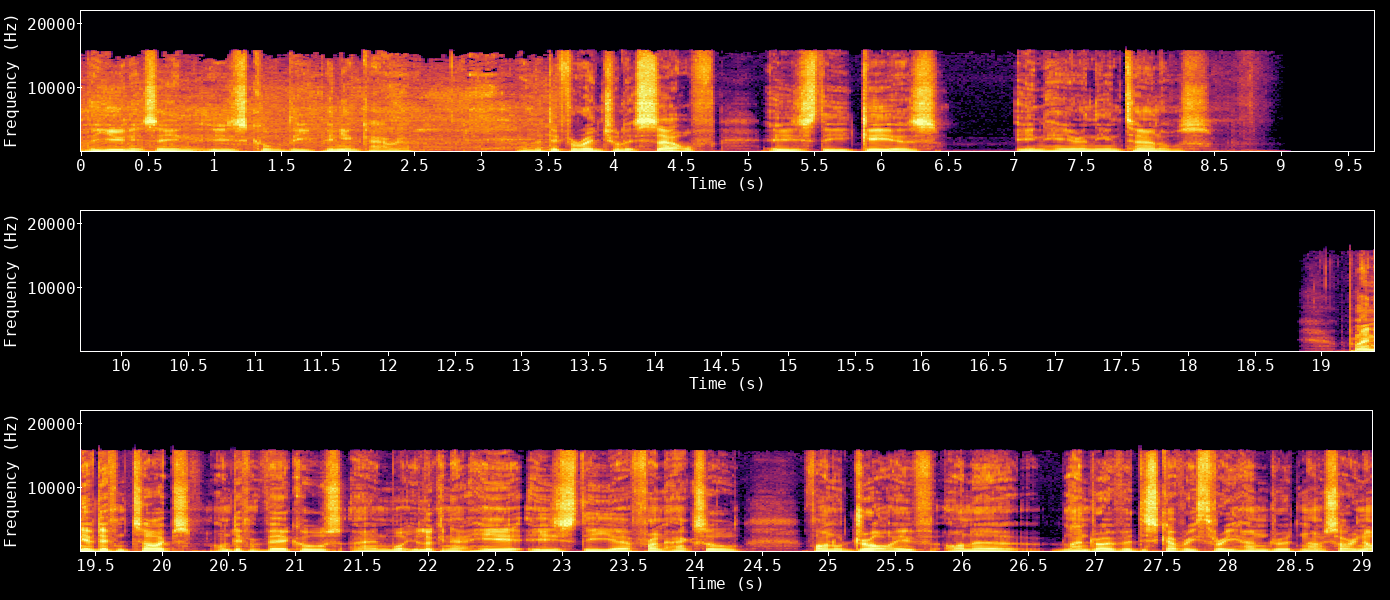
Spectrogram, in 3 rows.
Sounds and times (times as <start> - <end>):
Speech: 0.0 - 8.5, 19.2 - 29.0.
